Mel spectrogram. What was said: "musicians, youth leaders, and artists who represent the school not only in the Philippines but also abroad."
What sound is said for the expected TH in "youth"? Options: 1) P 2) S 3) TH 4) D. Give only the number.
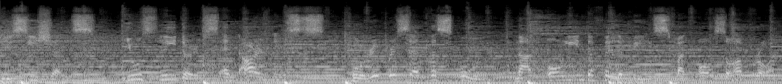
2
